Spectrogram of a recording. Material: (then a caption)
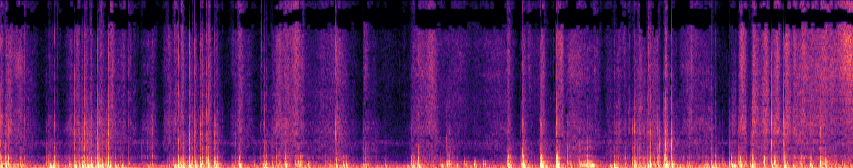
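Cardboard. Long dark nails grip and scratch the front and top edge of a large, hollow, glossy printed cardboard headset box. The result is a steady run of dry, squeaky scrapes and scratches with a hollow, boxy body and a little brighter crackle on top. Each scrape is short, cutting off almost at once with no ring.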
